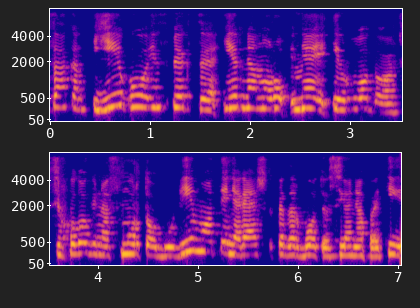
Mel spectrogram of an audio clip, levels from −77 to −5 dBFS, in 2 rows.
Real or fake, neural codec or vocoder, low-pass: real; none; 7.2 kHz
